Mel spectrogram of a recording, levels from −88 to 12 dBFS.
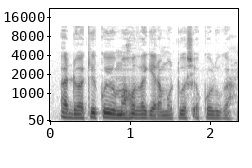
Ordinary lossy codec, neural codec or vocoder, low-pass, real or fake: none; none; none; real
